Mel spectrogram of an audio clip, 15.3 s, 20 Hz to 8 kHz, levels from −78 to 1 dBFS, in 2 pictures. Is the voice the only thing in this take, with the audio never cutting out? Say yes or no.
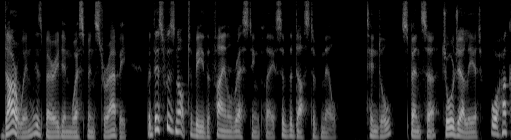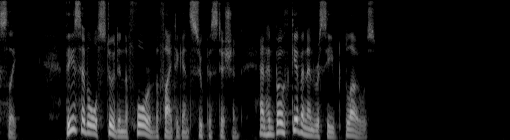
yes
